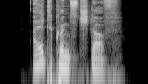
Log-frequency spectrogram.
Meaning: recycled plastic
- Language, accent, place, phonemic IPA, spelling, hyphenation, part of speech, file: German, Germany, Berlin, /ˈaltkʊnstˌʃtɔf/, Altkunststoff, Alt‧kunst‧stoff, noun, De-Altkunststoff.ogg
